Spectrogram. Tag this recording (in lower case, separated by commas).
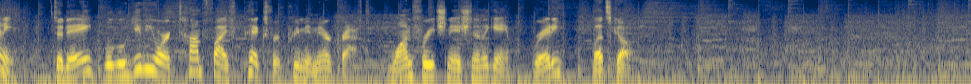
speech, music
